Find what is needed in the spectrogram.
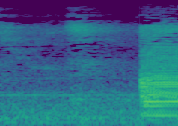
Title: MRI sounds inside scan room (Brain Sounds)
